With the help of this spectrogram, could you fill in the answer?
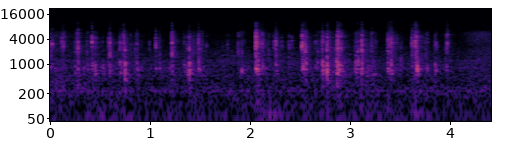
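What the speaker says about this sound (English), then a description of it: "All I need to do now is to type in some text" Rapid, uneven clatter of keys being typed on a computer keyboard, a steady run of sharp close taps with short pauses and no voices.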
